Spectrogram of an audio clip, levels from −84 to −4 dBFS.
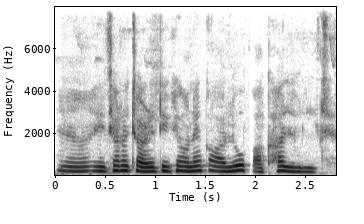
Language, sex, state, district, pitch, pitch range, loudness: Bengali, female, West Bengal, Paschim Medinipur, 210 Hz, 200-220 Hz, -16 LUFS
